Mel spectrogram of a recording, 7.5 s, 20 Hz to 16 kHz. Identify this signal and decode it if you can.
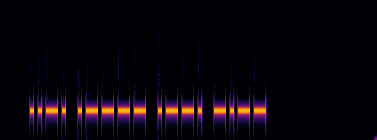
Morse code, heard as a keyed tone, about 15 wpm, 700 Hz. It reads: F1PY
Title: DXCC-100 Call Signs - 4 Characters - 15wpm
